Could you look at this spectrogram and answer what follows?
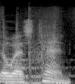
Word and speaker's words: OS X: macintosh computers or macs all recent versions are known as os x pronounced os 10 and the specific versions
